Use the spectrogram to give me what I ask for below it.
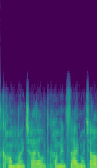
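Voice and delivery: a hint of a false saviour coaxing; mock luring voice. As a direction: lure them in gently. False Jesus luring at portal.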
